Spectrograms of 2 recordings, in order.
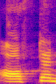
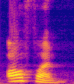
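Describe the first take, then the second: First: The t sound in the middle is pronounced. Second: The t sound in the middle is silent. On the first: The speaker calls it wrong. "इसको हम ऑफ्टन नहीं" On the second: The speaker calls it right. "यहाँ ऑफन में टी silent होता है"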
